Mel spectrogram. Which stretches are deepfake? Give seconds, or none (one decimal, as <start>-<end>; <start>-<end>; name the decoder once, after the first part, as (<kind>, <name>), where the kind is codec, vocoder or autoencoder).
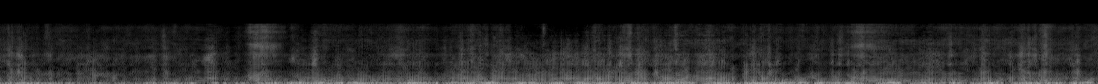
0.0-11.0 (vocoder, Vocos)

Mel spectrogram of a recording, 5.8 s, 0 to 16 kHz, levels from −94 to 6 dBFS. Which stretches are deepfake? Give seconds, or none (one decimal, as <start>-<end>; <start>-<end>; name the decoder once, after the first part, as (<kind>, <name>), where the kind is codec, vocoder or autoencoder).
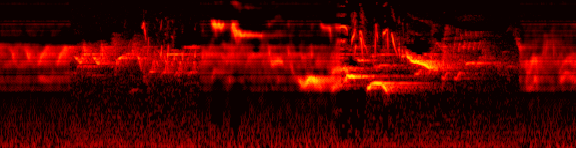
0.0-0.7 (vocoder, Vocos); 2.0-3.4; 5.2-5.8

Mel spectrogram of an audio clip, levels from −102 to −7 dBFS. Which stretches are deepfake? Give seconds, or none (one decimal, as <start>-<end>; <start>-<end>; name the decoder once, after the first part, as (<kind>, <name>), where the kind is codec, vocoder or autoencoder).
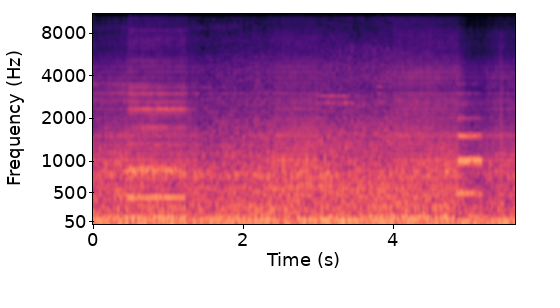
0.0-1.4 (vocoder, Vocos); 2.4-3.0; 4.0-5.6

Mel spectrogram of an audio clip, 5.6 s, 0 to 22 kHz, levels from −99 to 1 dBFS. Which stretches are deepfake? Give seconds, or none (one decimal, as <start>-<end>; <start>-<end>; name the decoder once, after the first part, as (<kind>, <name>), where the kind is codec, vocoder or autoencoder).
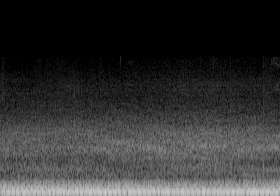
0.4-1.6 (vocoder, Vocos)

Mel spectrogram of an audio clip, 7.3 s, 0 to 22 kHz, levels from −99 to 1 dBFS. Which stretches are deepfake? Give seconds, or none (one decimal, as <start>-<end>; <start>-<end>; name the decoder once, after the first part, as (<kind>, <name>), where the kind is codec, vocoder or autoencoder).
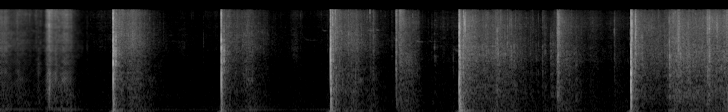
0.0-0.9 (vocoder, Vocos)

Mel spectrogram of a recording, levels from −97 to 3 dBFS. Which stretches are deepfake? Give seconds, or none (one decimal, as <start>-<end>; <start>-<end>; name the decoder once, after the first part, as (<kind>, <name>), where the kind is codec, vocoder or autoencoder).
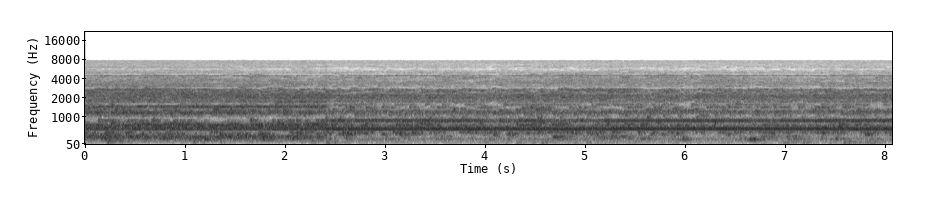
0.0-5.3 (vocoder, Vocos); 7.3-8.1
